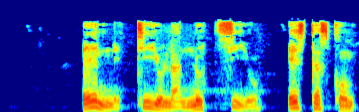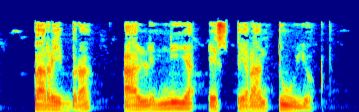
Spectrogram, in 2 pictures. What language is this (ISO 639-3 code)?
epo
